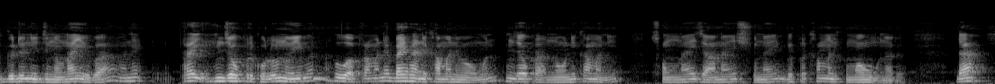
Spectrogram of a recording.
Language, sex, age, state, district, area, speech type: Bodo, male, 18-30, Assam, Kokrajhar, urban, spontaneous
